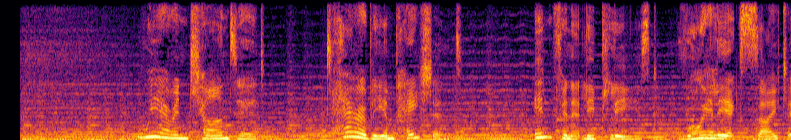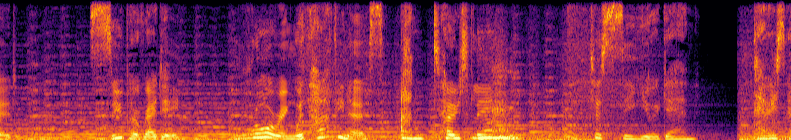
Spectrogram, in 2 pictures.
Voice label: ANG Delighted; Disneyland Reopening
